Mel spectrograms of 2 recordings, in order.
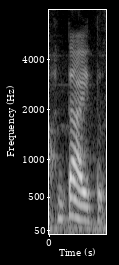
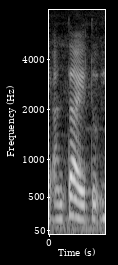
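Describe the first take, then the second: No difference in how they are said.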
